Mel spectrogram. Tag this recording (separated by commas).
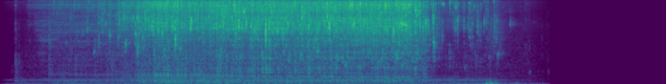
Water tap, Sink (filling or washing), home sounds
